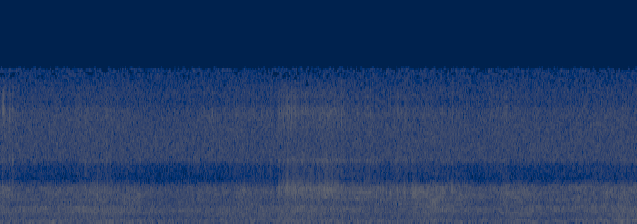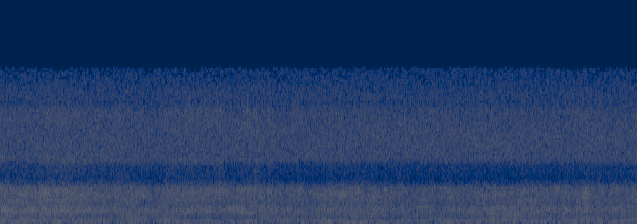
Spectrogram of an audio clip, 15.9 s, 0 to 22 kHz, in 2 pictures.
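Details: Sustained humming of numerous honey bees feeding from a 3D printed feeder on a garage workbench in Colorado in January, an even, rich buzz that barely changes over its length.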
